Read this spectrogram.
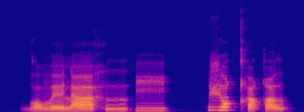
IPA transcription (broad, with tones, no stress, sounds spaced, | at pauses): ɡ ɔ˧ β ɛ˨ l aː˧ h ɯː˧ ʔ iː˦ | ʒ ɔ˦ qʰ ɯ˨ q ɤ˧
